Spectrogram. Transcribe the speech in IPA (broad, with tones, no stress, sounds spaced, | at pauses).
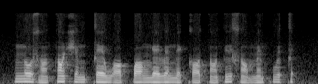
n o˦˨ z ɔ̃˨ t ɔ̃˦ ʃ ə˧ n t ɛ˧ w ɔ˨ k͡p ɔ˧ ŋ ɛ˧ l ə˧ n ɛ˨ k ɔ˨ t ɔ̃˨ t ɨ˦ s ɔ̃˨ m ɛ̃˧ kʷ ɛ˦ t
